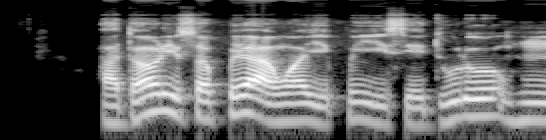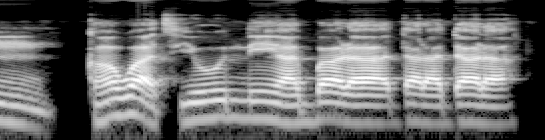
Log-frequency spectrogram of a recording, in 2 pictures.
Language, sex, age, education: Yoruba, male, 30-45, tertiary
